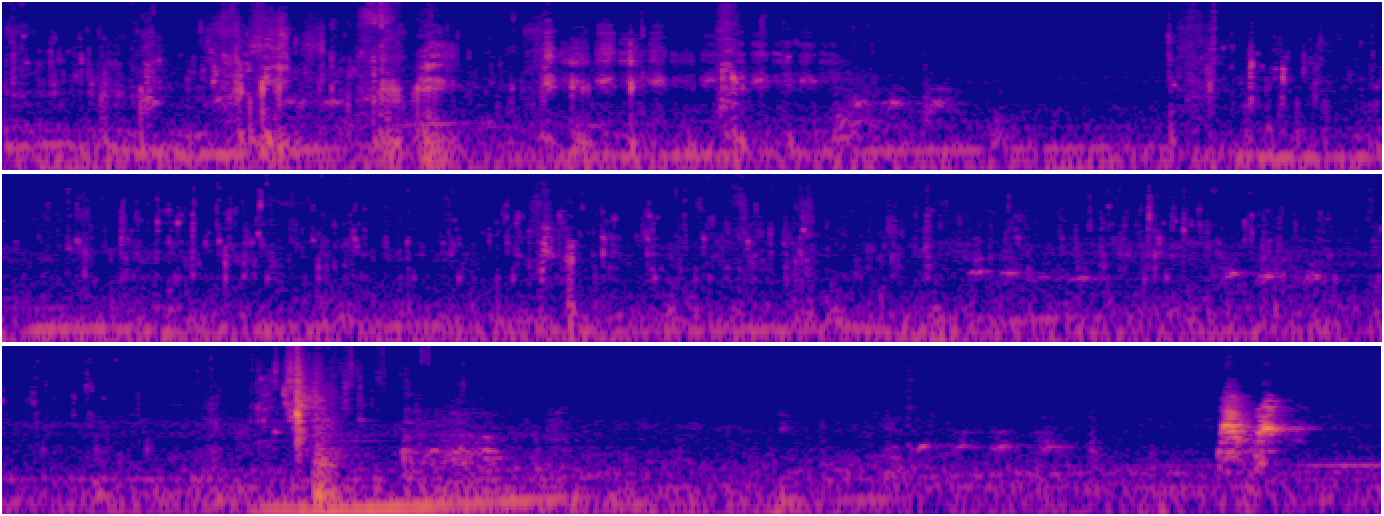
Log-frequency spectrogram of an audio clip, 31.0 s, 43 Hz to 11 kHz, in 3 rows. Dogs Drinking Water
0:00.0 0:06.6, 0:08.7 0:26.1

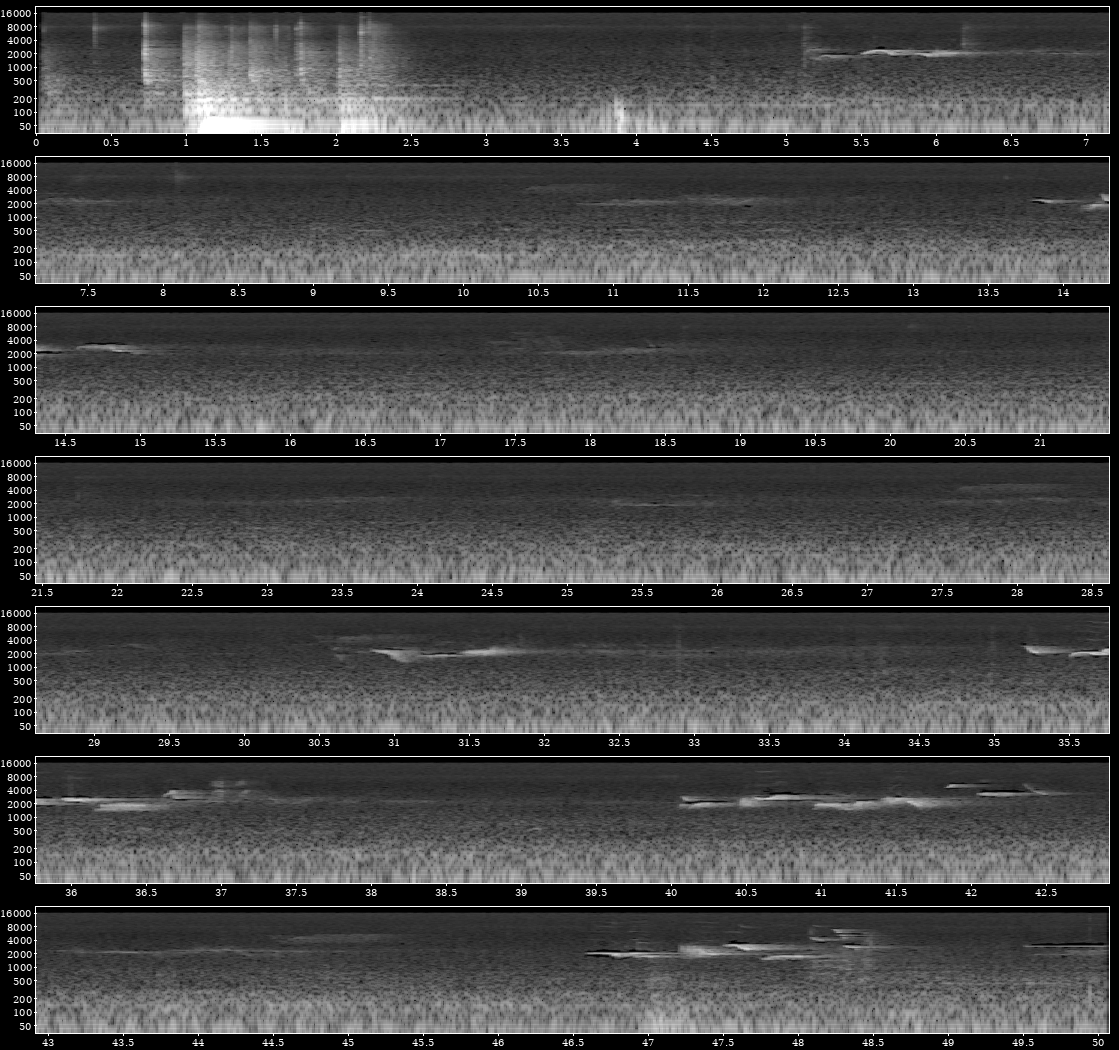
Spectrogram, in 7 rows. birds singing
0:35.2 0:38.4, 0:46.6 0:48.8

